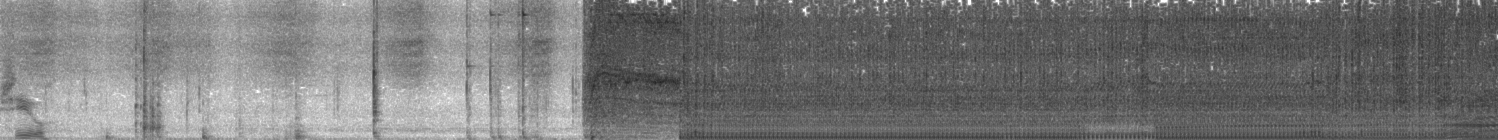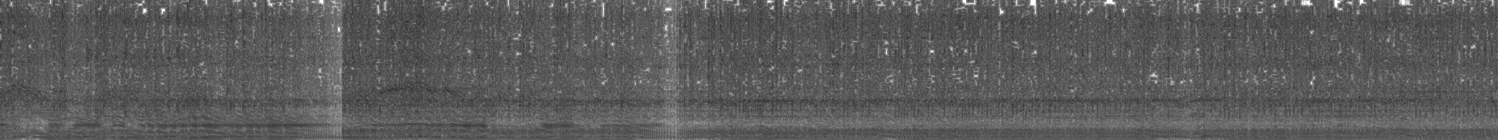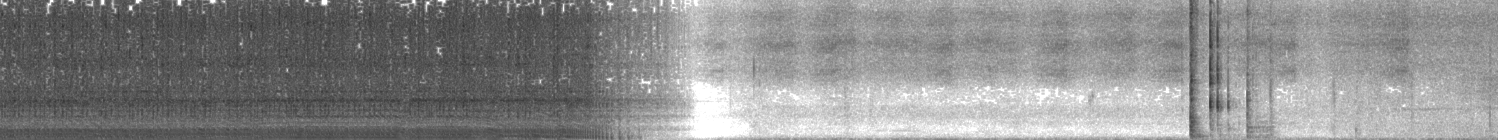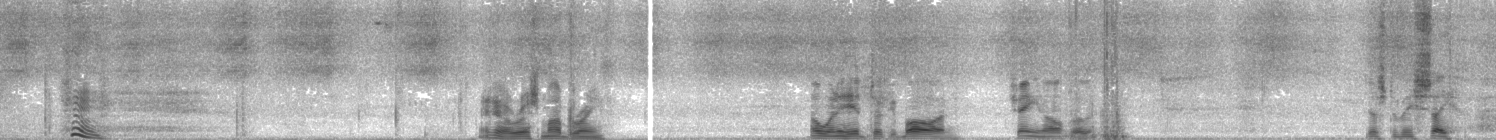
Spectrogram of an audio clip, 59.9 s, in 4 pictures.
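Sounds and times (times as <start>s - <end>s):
chainsaw engine revving and idling: 5.8s - 36.8s.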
